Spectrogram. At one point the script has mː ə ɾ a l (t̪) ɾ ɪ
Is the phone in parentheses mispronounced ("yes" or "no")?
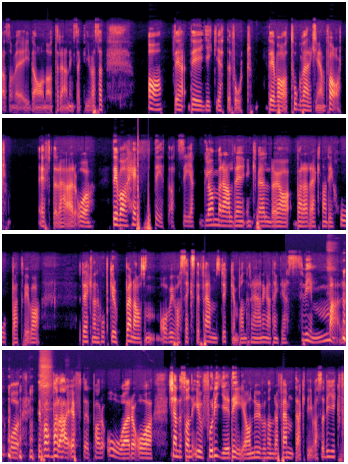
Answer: yes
